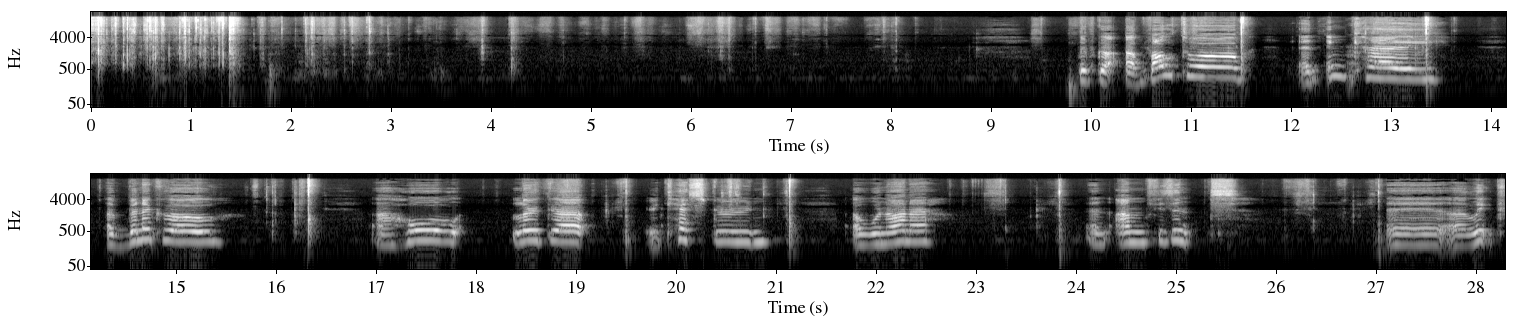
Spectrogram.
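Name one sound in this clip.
Stiff cards rustle and slide against each other as they are handled.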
